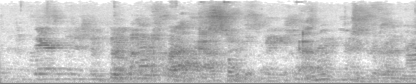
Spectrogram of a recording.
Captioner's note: people chattering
